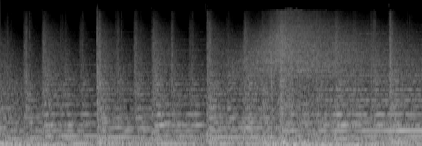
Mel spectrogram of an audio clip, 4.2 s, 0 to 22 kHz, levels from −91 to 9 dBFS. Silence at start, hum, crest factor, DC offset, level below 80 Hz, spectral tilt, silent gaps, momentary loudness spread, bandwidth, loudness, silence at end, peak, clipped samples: 0 s; none; 14 dB; under 0.1%; -34 dBFS; -5 dB/octave; none; 5 LU; 16.5 kHz; -29 LUFS; 0 s; -14 dBFS; under 0.1%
